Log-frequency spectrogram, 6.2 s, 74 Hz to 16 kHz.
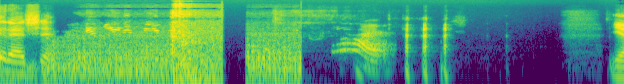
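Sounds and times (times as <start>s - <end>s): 
speech: 0.0s - 2.1s, 6.1s - 6.2s
crackling and rumbling of exploding fireworks: 0.0s - 3.0s
bomb squad truck loaded with fireworks exploding in a loud blast: 0.2s - 3.0s
laughter: 2.9s - 4.6s.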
